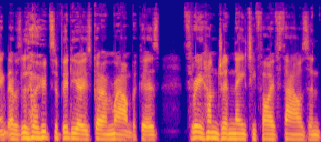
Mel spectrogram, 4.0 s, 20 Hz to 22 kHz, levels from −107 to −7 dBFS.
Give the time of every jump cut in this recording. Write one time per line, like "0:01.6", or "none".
none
